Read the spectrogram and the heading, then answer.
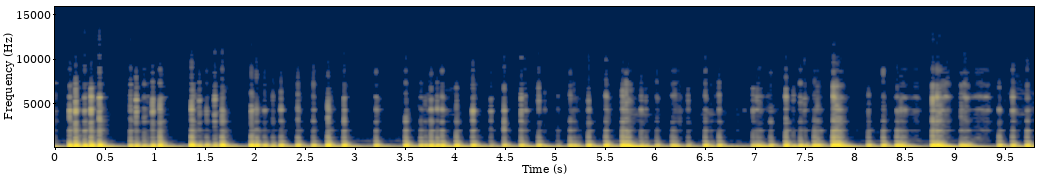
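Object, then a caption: Rubber drum practice pad on a wooden base. A solid oval drum practice pad with a black rubber top on a pressboard/wood base is drummed with two wooden drumsticks. Quick, dense strikes give short, dry knocks with a low woody tone, clustering into fast rolls and accented hits.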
